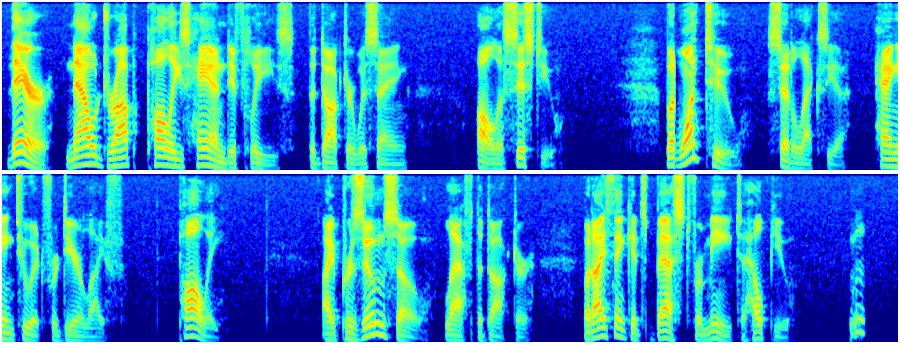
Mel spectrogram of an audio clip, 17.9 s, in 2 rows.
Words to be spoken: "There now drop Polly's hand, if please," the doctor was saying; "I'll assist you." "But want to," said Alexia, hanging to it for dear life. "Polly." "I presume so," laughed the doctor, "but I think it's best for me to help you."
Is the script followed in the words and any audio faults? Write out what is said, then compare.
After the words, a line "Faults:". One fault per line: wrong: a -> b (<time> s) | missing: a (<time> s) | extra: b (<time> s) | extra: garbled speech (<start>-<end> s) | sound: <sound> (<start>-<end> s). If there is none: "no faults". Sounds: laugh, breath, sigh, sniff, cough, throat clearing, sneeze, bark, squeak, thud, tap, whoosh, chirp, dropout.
"There now drop Polly's hand, if please," the doctor was saying; "I'll assist you." "But want to," said Alexia, hanging to it for dear life. "Polly." "I presume so," laughed the doctor, "but I think it's best for me to help you."
Faults:
sound: laugh (17.4-17.6 s)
